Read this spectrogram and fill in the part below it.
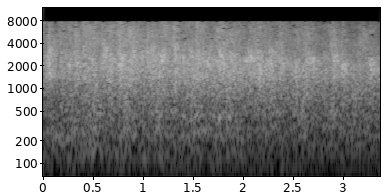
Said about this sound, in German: mal Applaus für den Gitarristen.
